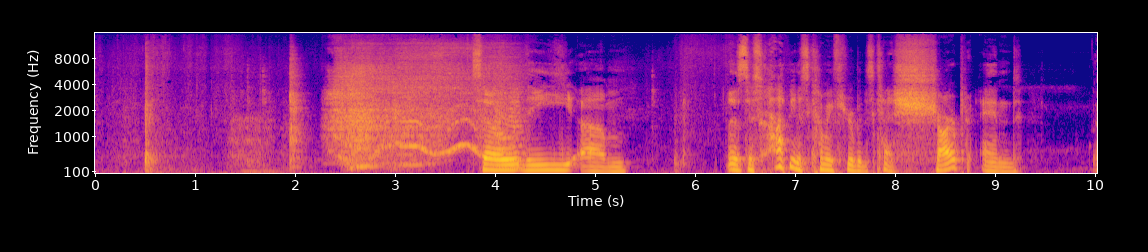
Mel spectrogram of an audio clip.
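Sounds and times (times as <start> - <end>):
nose blowing: 2.3 - 4.5
speech: 3.9 - 9.4.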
